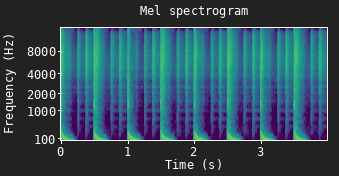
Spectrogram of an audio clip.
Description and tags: A collection of sounds created with Electribe MX1 in Vemberaudio Shortcircuit, some processing to get Toms & Hats, and a master multiband limiter to avoid peaks.
Col.leció de sons creats amb una Electribe MX1 samplejats i mapejats en Vemberaudio Shortcircuit, on han sigut processats per obtenir Toms, Hats i altres sons que no caben dins dels 9. Per evitar pics de nivell s'ha aplicat un compressor multibanda suau i s'ha afegit una lleugera reverb (Jb Omniverb) per suavitzar altres sons.
Enjoy these sounds and please tell me if you like them.
Disfrutad usando éstos sonidos, si os gustan me gustará saberlo.
Disfruteu fent servir aquests sons, si us agraden m'agradarà saber-ho.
